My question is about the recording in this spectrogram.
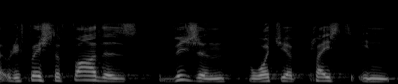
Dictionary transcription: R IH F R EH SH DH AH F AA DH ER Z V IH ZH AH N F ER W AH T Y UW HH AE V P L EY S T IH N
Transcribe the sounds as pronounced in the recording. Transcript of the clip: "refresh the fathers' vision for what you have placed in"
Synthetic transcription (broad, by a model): R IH F R EH SH DH AH F AA DH ER Z V IH ZH AH N F ER W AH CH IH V P L EY S T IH N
